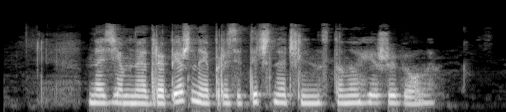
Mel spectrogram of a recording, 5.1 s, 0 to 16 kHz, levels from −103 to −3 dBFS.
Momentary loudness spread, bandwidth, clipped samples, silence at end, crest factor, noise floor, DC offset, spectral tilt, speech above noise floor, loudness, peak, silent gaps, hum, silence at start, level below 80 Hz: 9 LU; 8 kHz; under 0.1%; 0.75 s; 18 dB; -63 dBFS; under 0.1%; -5 dB/octave; 44 dB; -20 LUFS; -2 dBFS; none; none; 0.9 s; -64 dBFS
